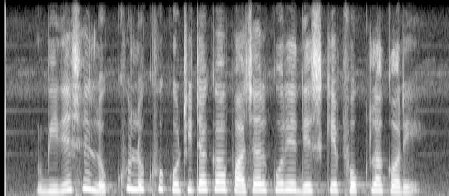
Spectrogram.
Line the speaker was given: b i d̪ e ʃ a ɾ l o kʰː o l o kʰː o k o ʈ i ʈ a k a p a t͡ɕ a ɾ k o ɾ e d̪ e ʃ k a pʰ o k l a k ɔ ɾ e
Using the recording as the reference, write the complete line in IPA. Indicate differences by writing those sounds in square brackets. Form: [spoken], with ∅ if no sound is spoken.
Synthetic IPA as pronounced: b i d̪ e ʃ [e] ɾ l o kʰː o l o kʰː o k o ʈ i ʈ a k a p a t͡ɕ a ɾ k o ɾ e d̪ e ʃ k [e] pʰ o k l a k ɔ ɾ e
